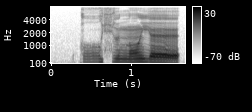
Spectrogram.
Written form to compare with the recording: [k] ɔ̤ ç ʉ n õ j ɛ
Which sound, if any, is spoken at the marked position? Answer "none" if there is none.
k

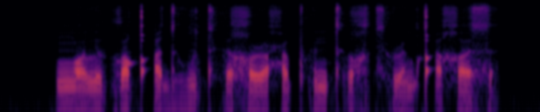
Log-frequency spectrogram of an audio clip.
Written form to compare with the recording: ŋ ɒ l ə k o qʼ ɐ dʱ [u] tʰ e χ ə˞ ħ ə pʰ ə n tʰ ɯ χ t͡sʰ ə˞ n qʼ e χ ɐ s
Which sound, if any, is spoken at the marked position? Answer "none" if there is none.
u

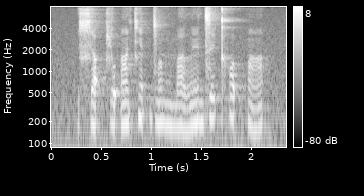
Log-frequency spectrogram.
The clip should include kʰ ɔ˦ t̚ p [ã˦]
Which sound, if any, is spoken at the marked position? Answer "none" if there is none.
ã˨˦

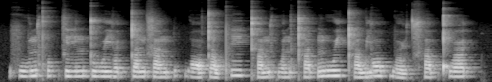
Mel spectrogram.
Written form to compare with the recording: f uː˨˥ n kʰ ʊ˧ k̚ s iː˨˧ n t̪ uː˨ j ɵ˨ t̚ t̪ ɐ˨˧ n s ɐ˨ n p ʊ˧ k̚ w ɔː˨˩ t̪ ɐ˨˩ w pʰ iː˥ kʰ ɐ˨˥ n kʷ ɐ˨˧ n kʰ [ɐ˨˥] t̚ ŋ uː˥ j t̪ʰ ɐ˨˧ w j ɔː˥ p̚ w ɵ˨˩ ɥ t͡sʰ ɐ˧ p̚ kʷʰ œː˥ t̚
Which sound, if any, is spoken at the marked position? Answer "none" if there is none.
ɐ˨˥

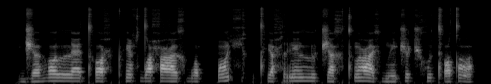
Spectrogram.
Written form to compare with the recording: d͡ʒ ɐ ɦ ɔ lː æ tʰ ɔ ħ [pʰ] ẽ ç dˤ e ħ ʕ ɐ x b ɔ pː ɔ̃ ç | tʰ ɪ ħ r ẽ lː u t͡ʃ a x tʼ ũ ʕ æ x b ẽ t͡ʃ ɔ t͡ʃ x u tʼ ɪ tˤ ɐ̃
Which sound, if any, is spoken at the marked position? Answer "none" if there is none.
pʰ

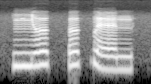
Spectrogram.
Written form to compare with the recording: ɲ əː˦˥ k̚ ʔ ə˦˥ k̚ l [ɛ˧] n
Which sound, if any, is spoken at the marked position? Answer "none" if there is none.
ɛ˧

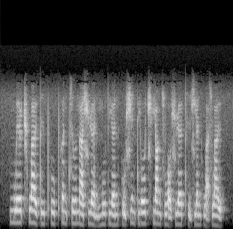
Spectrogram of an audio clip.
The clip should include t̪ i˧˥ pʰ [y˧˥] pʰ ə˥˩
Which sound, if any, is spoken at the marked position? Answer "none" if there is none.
u˧˥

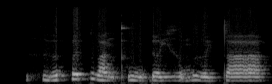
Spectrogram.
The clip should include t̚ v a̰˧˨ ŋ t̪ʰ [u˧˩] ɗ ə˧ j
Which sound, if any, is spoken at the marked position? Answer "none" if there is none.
u˧˩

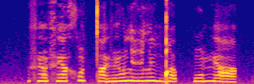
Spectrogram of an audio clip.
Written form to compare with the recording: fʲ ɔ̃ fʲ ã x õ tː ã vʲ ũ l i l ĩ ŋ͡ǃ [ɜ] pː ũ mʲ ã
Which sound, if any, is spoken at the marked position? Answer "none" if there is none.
ɜ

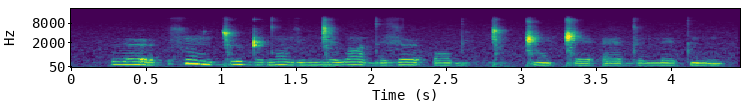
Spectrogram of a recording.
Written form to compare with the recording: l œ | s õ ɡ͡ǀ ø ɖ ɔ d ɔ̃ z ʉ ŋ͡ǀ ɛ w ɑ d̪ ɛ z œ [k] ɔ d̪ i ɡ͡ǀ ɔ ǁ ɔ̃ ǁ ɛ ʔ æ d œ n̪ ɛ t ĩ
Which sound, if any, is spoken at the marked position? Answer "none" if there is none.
ʔ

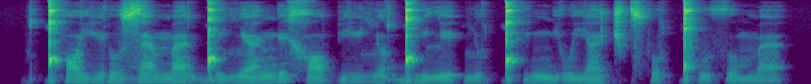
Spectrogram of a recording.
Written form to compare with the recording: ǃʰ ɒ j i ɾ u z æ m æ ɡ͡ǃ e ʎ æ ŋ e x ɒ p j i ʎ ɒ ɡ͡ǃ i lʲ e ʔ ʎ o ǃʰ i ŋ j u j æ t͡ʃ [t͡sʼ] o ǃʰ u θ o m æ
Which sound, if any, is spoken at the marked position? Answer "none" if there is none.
t͡sʼ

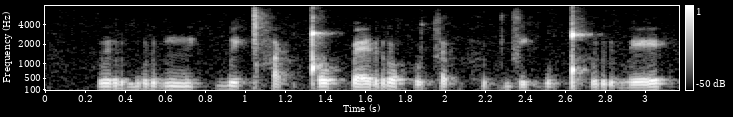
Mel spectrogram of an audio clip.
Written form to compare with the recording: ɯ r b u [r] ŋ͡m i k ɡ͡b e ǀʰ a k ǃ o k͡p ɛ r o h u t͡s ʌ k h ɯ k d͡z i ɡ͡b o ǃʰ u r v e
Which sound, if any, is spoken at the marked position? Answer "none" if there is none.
r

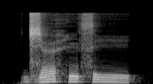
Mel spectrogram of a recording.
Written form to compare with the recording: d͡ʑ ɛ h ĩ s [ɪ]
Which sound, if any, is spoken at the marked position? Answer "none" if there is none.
i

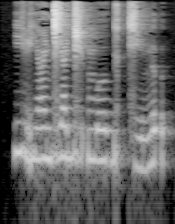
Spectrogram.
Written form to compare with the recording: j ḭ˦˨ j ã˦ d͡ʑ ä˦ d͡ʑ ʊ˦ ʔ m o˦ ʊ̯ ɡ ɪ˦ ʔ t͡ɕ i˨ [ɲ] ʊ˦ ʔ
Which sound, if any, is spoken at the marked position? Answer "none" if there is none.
n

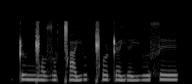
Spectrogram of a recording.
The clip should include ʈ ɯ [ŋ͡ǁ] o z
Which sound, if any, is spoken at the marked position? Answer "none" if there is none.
ŋ͡ǁ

